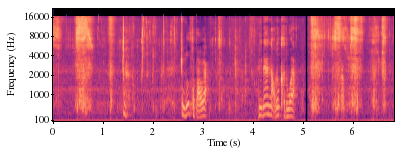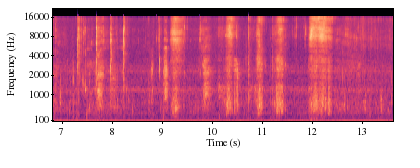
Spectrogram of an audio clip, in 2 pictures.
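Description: Soft food squelches and tears apart.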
